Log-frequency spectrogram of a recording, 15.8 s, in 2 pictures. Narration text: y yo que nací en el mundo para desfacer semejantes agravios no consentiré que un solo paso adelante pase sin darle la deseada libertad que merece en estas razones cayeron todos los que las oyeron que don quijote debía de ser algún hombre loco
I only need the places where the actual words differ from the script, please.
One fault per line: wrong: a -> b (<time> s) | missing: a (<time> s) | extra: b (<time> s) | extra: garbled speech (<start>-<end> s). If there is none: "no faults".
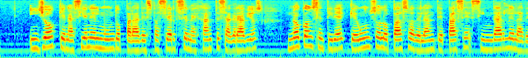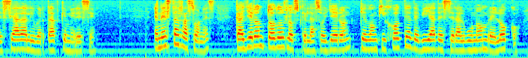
no faults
